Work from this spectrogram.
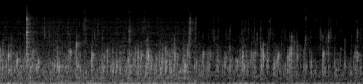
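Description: Squid kimchi porridge bubbles in a pot, a close, steady thick boiling with dense popping and a faint clink of a utensil, no speech.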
